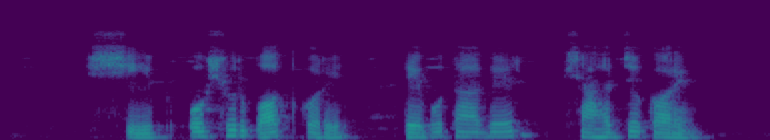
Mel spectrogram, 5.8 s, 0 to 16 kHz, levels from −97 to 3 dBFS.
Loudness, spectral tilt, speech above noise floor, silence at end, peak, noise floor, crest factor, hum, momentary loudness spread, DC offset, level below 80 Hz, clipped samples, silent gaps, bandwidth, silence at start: -51 LUFS; -4.5 dB/octave; over 40 dB; 0.5 s; -30 dBFS; under -90 dBFS; 22 dB; none; 11 LU; under 0.1%; -68 dBFS; under 0.1%; none; 7 kHz; 0.65 s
